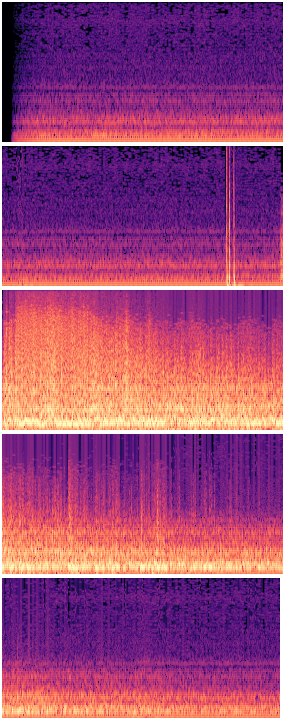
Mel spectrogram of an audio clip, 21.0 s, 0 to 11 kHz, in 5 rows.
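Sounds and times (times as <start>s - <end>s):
low electrical hum: 0.2s - 21.0s
loud dense noise: 7.6s - 21.0s.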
